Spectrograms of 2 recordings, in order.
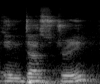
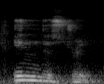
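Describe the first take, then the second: First: The stress falls on a later syllable. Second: The stress is on the first syllable. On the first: The speaker calls it wrong. "if you say industry, obviously I still understand" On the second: The speaker calls it right. "The stress is on the in"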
